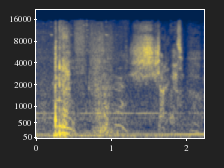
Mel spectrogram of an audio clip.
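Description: A young woman mutters harshly through clenched teeth.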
